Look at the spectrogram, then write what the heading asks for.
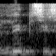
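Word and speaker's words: θλῖψις: encuentra con la palabra lipsis. Tiene una D y S al comienzo que me imagino que no se puede pronunciar. Son dos consonantes. No se puede. Pero está escrito D-S-L-I-P-S-I-S. Lipsis.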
